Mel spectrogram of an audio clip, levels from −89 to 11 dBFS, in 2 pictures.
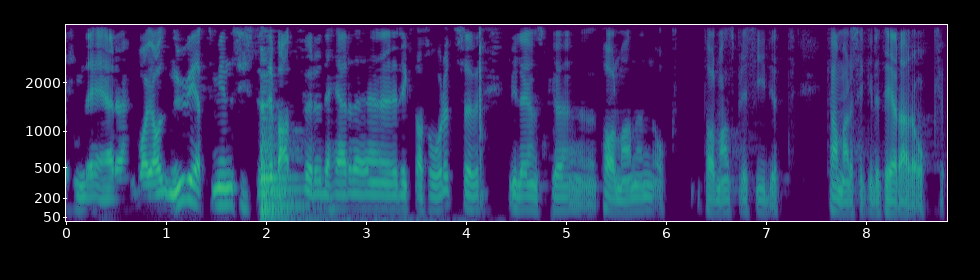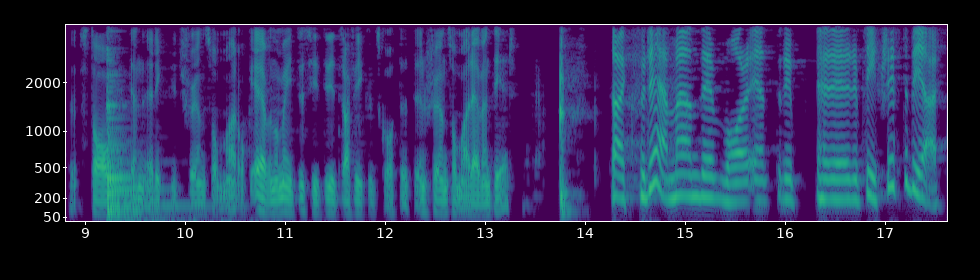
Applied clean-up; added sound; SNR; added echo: classical method Wiener filter.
